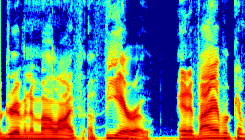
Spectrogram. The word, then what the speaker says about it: Fiero: not Ferrari the other one the little one Fiero that's it that's a fun car A friend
